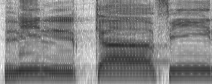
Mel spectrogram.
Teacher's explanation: Huruf Ri kita panjangkan 2 harokat karena ya sukun di depannya.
